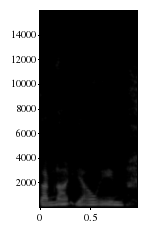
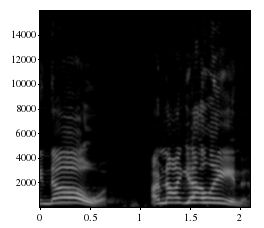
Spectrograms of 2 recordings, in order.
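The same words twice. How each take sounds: First: Said in the usual way. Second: Loud, high-pitched indignant denial; comic yelling. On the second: Acted. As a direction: yell the denial in mock protest. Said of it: "Are you yelling?".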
